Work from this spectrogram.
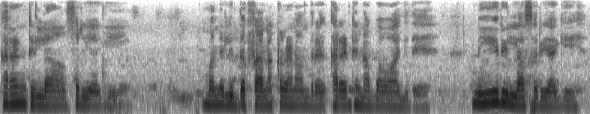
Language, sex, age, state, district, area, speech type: Kannada, female, 45-60, Karnataka, Chikkamagaluru, rural, spontaneous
